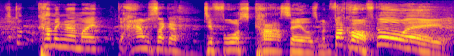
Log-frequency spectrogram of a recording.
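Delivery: high, loud, outraged shouting; indignant yelling tirade at door-knockers; furious rant. Retold or imitated. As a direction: rant it out in mock fury. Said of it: "The media was like".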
